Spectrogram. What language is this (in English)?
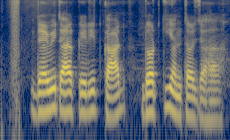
Magahi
